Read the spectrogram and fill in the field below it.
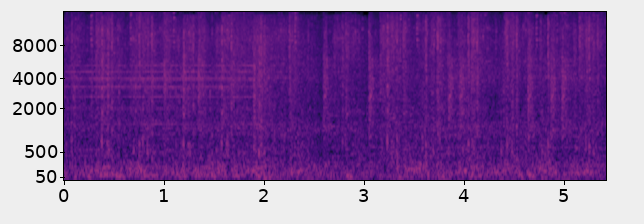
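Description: A horse gallops in the Attack on Titan video game Wings of Freedom, its hooves drumming in a steady, dense beat that stays loud throughout under a wash of game sound.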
